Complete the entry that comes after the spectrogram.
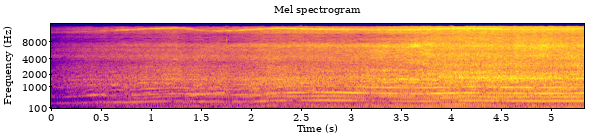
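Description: Drift car engine held at high revs during a burnout, its note wavering slightly over the hiss of spinning tyres. It fades in from silence over the first couple of seconds.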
